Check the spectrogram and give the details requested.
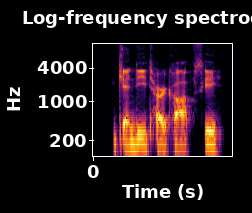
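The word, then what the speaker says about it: Genndy Tartakovsky: Gartofsky. – How do you say his name? – Gendy Tarkovsky.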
